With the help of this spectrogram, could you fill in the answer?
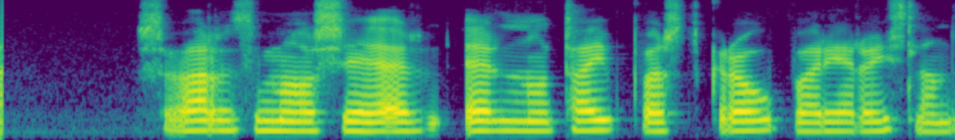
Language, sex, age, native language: Icelandic, male, 12, Icelandic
